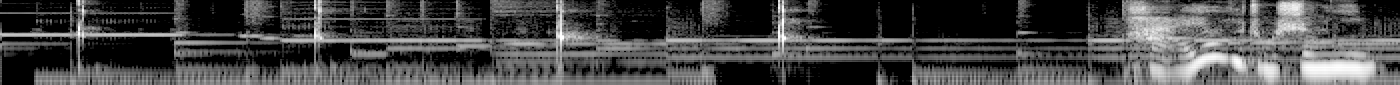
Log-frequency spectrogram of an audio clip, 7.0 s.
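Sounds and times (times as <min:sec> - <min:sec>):
tongue clicking: 0:02.8 - 0:03.0
speech: 0:05.7 - 0:06.9.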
